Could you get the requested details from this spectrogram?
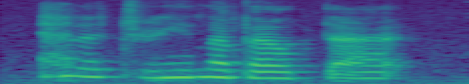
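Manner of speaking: tiny, hushed, quietest possible voice. Voicing a character who says she had a dream: quietest voice she can manage. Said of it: "she says in the quietest voice she can manage".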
